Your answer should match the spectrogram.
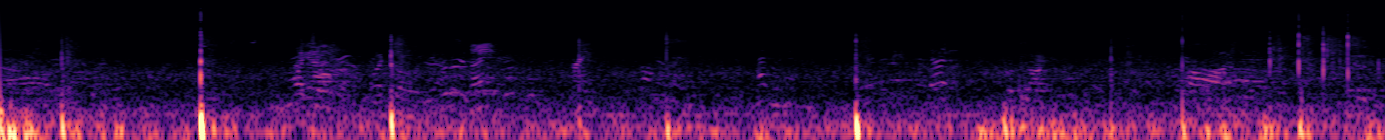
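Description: A volleyball being struck by players' hands and arms during a sand volleyball rally: separate sharp smacks, the loudest about a second and a half in, others a few seconds apart, and several quicker ones near the end.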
